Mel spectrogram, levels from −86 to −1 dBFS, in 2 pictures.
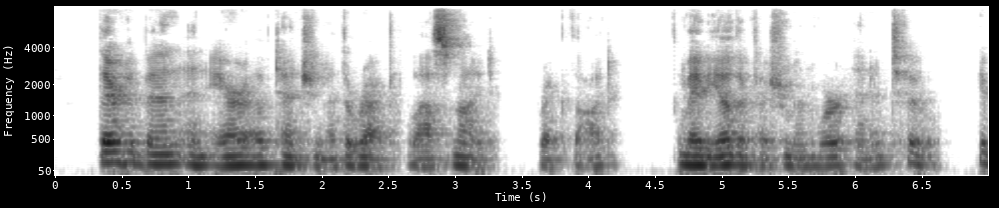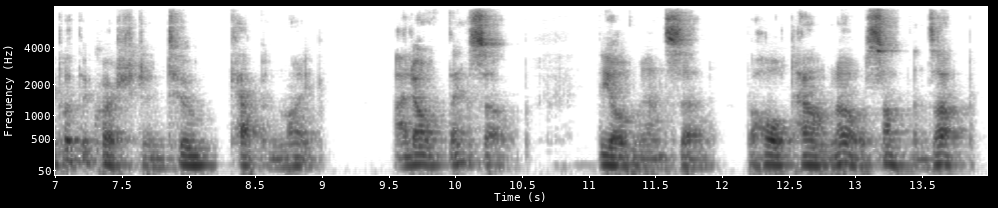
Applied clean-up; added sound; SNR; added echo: none; none; none; none.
